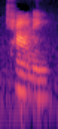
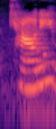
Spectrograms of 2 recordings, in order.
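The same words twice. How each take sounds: First: County said as kani, only an N; county with the T fully dropped; American county, T silent; no T sound. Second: County said with no T, like kany; American county, T silent; no T sound. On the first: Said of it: "fosse só um N". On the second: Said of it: "você não vai pronunciar o T". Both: Shown as a demonstration.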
